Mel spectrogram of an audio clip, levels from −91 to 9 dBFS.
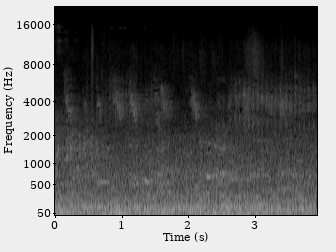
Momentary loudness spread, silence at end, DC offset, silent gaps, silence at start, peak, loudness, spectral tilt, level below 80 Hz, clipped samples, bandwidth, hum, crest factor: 2 LU; 0 s; under 0.1%; none; 0 s; -24 dBFS; -40 LUFS; -6.5 dB/octave; -42 dBFS; under 0.1%; 16.5 kHz; none; 14 dB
